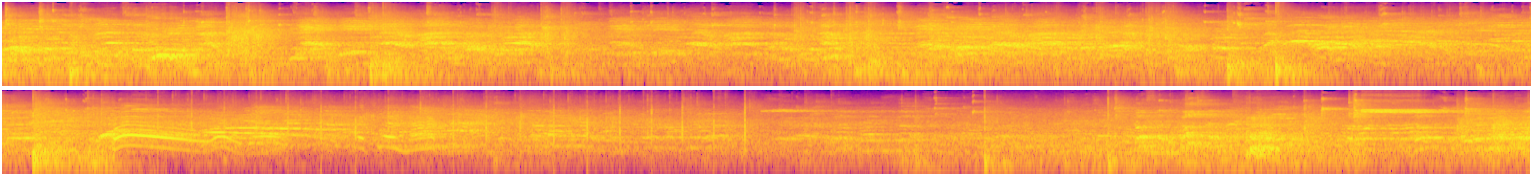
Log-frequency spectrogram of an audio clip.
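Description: Volleyball game echoing in a gymnasium: players and spectators shouting and cheering, with sharp knocks of the ball being struck. A short, high referee's whistle sounds near the end.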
